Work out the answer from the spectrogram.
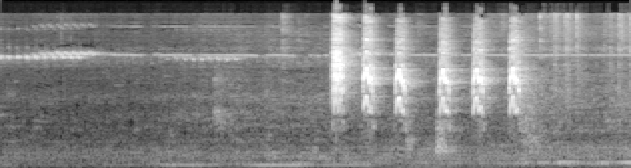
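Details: A cucak cungkok bulbul, a tutor bird for champion songbirds, gives a tight series of seven rasping notes about four per second after a quiet start with a faint low hum.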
